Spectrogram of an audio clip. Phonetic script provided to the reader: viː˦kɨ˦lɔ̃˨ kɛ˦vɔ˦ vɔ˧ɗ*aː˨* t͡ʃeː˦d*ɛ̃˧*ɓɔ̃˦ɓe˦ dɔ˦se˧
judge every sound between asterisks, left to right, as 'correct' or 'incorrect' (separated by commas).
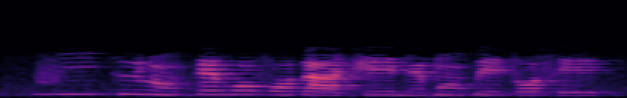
correct, correct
